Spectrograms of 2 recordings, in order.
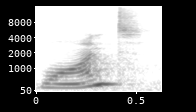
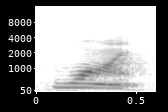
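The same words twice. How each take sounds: First: The word ends with an audible T sound. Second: The word ends without an audible T sound. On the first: "want with the T at the end" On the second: "Usually we cut it off and we say want"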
